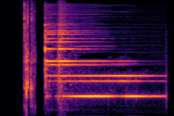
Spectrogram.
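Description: Subscribe-button animation sound effects: a short click, then a bright notification-bell ding with several ringing pitches that holds for about a second and a half and cuts off sharply.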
